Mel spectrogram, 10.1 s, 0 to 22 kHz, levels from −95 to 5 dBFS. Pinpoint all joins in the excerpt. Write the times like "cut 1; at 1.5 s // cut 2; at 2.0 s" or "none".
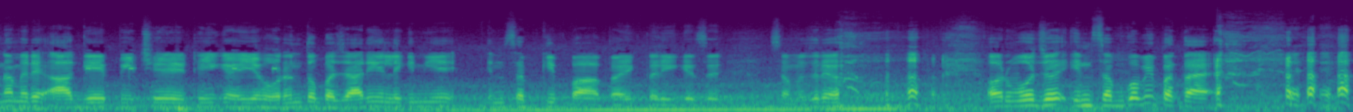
none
